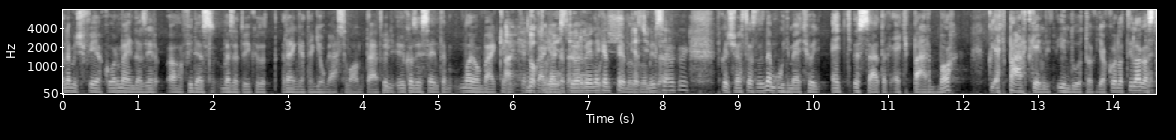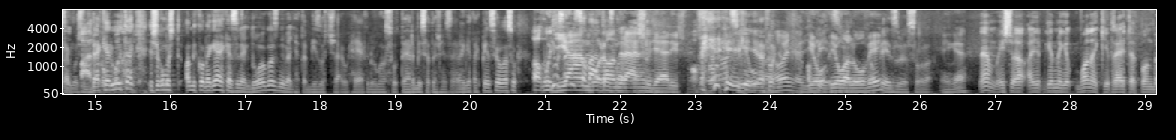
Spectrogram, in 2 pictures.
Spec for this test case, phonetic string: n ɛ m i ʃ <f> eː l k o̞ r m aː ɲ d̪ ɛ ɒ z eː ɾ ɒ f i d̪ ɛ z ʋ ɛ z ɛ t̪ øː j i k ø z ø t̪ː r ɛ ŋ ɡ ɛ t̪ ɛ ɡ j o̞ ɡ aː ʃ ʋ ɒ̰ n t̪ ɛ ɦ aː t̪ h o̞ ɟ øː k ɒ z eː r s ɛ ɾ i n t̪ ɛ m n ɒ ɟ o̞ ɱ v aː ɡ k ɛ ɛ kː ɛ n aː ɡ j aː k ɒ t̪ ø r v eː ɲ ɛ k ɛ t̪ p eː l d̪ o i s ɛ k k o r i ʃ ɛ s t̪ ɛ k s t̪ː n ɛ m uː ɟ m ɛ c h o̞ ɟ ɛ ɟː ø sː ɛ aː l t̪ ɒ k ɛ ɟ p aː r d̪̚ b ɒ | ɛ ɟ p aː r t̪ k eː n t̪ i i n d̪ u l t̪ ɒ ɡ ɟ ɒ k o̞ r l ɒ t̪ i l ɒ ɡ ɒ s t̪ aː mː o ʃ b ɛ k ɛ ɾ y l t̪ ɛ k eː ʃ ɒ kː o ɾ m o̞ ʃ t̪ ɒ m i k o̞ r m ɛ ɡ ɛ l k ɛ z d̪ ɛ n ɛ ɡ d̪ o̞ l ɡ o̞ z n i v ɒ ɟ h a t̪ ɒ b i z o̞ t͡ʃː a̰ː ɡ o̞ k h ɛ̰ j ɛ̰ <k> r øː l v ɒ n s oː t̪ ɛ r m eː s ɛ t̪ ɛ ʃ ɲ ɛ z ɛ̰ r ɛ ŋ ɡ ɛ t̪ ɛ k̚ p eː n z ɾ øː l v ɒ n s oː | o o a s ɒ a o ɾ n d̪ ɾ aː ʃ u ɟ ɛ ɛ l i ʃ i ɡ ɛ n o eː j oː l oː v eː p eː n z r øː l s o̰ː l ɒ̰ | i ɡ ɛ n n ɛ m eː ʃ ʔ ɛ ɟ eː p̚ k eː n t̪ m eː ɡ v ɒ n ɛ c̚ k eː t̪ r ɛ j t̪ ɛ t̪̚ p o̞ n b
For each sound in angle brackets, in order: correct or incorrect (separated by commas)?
correct, correct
